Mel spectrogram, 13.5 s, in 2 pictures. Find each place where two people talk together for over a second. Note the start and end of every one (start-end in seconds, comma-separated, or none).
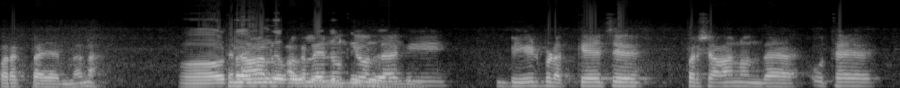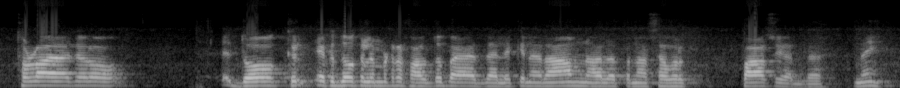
1.7-3.2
